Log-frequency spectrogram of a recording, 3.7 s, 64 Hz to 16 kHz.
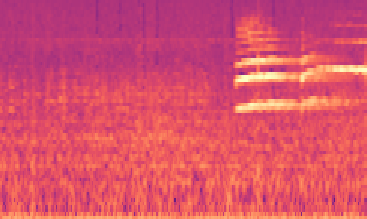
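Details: Peregrine falcon chick in a nest box on a water tower, Orange, NSW, Australia, protesting nest cleaning on a November 2021 afternoon. Low rumbling background, then a loud shrill harmonic wail starting midway and continuing to the end.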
